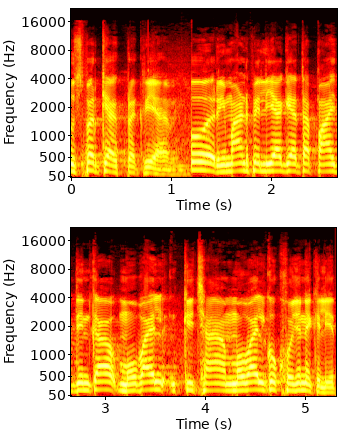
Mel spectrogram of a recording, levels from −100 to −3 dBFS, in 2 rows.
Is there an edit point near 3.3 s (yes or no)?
no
